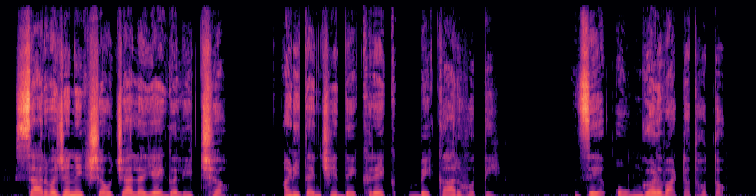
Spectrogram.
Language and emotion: Marathi, sad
